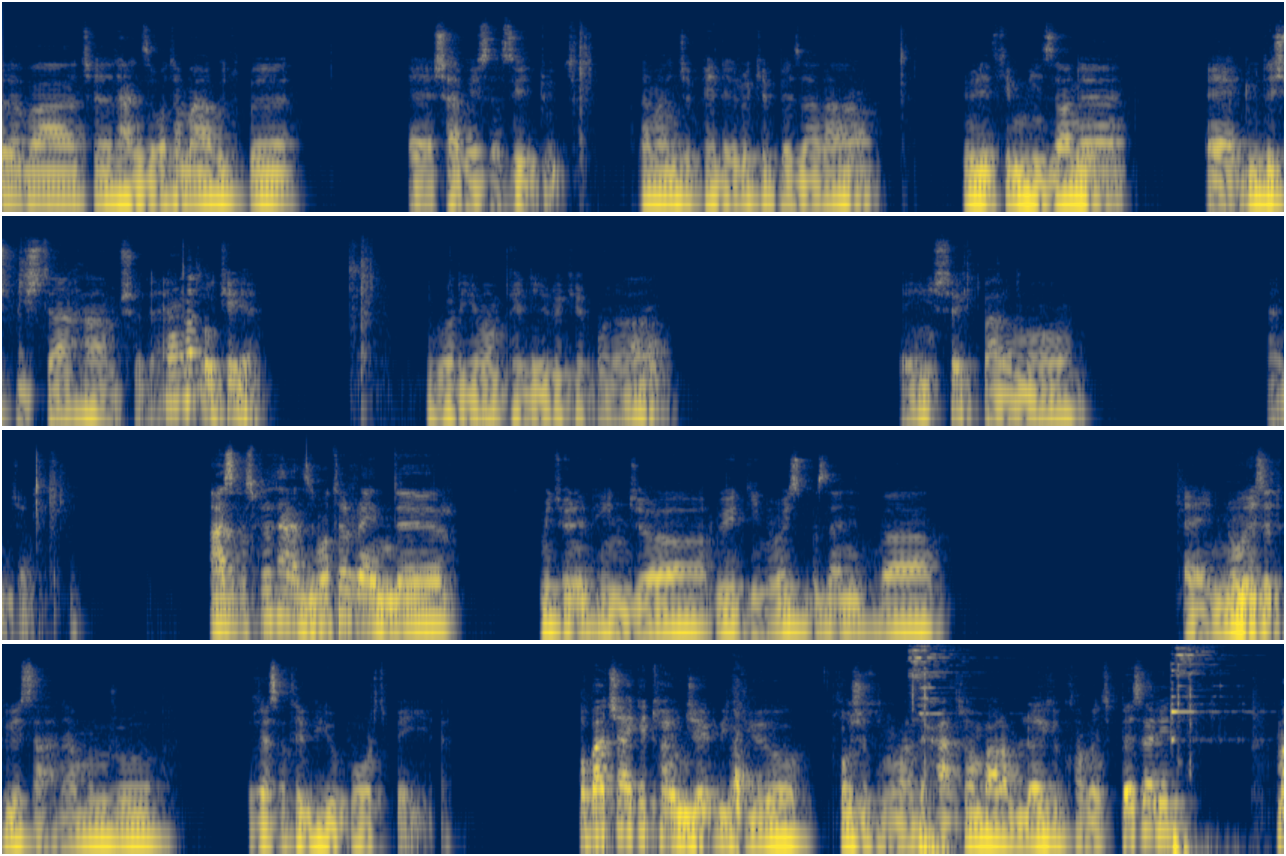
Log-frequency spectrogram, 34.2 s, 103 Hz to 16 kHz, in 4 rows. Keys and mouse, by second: 2.6 click, 3.8 space, 5.9 space, 7.6-7.9 shift+middle drag, 8.7 space, 9.9 space, 10.8 space, 11.5-11.9 drag, 17.3 space, 21.9 click.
